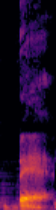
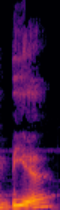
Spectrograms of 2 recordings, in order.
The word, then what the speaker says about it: bear: The animal called bear. We pronounce this word like this. Bear. Bear. We don't say beer, bear.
